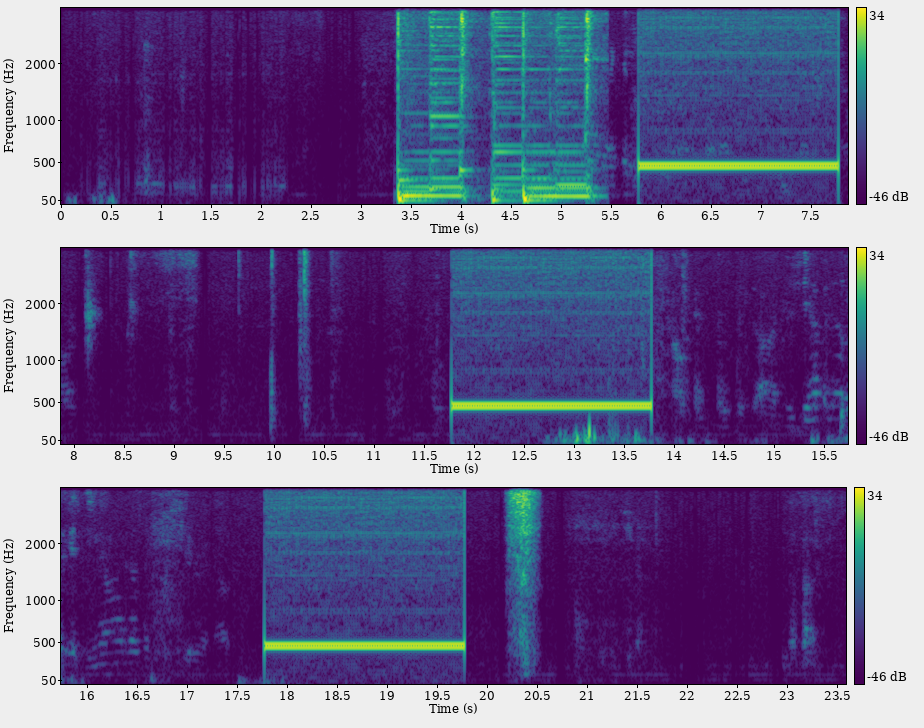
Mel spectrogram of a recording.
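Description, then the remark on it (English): Telephone line tones during a call transfer: a brief burst of dialing clicks, then three steady, evenly spaced ringback tones, each about two seconds long, separated by quiet gaps. “I could transfer you to his phone.”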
